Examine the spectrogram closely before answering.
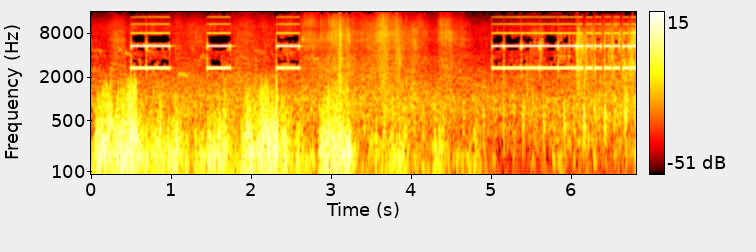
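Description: Electronic bite alarm on a feeder rod sounding a bite: three separate high beeps in the first three seconds, then a fast, almost unbroken run of beeps from about five seconds in, the sign of a fish taking line.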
